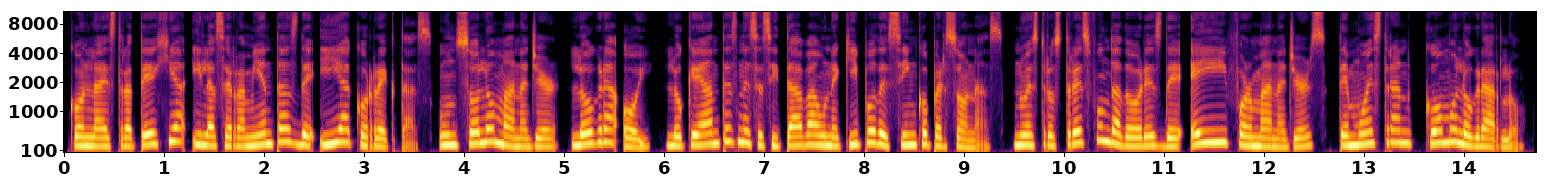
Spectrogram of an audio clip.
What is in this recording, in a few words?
narration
